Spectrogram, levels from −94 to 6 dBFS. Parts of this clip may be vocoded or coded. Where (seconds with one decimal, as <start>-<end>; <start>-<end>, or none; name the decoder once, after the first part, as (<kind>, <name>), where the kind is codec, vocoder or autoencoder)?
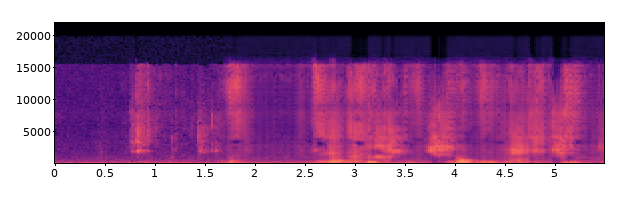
1.7-5.5 (vocoder, BigVGAN v2)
